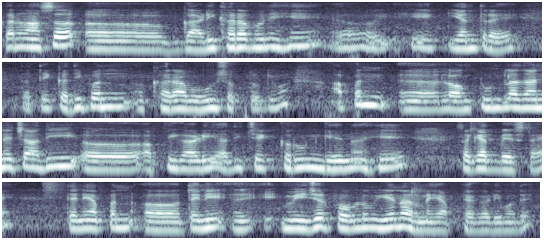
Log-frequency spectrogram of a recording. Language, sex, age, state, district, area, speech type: Marathi, male, 30-45, Maharashtra, Nanded, rural, spontaneous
